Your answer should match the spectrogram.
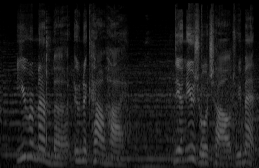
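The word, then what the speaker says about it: Unukalhai: of the 13th thus that's how you say his name it's not a new Cali whoopsie it's too bad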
